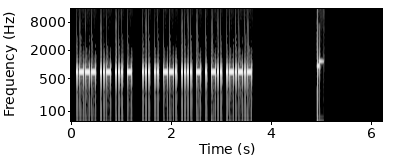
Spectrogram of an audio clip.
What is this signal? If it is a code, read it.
Morse code, heard as a keyed tone, about 40 wpm, 700 Hz. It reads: JUST SIGHTED.
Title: Pangram Challenge v2 - 40wpm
